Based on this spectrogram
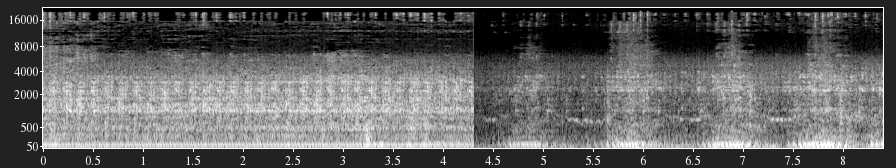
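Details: Volvo 940 Turbo warm idle that won't settle, revs rising and sagging about once a second; owner suspects a split vacuum line, bad MAP sensor or idle control valve; cause found to be a leaking fuel pressure regulator flooding its vacuum line.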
